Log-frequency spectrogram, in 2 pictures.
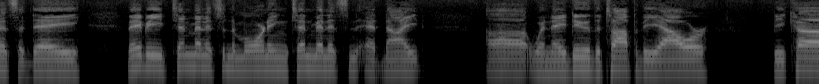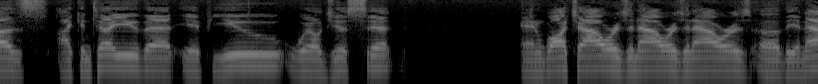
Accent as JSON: {"language": "English", "town": "Tampa", "region": "Florida", "country": "United States", "tie": "born or raised there", "said": "I'm a native Tampanian, born and raised in Tampa"}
